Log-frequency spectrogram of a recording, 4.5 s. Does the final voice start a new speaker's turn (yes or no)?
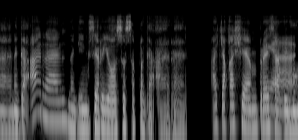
no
